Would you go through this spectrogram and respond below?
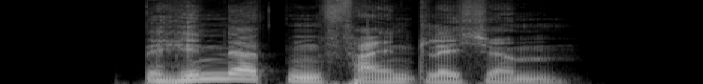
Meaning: strong dative masculine/neuter singular of behindertenfeindlich
- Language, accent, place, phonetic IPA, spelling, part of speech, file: German, Germany, Berlin, [bəˈhɪndɐtn̩ˌfaɪ̯ntlɪçm̩], behindertenfeindlichem, adjective, De-behindertenfeindlichem.ogg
